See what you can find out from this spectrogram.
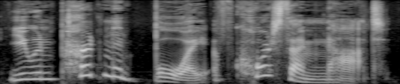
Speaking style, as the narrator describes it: exclaimed Sally, with an air that proved the contrary

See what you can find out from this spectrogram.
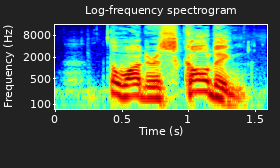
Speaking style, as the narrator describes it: I cried

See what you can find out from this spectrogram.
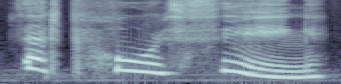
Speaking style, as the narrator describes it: cried Sarah softly when she saw her

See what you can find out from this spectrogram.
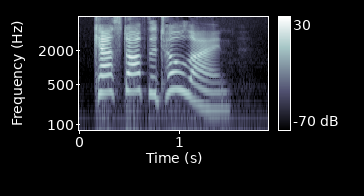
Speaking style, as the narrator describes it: shouted Christie at the top of his lungs

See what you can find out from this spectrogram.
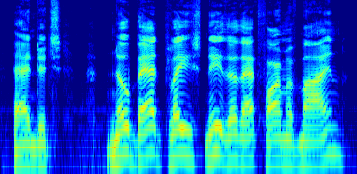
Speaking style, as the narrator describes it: cried the old man, cheerily, as if there was something positively delightful in the prospect

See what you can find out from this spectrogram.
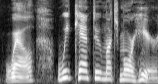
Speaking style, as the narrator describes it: said Mr

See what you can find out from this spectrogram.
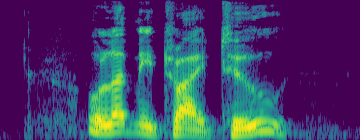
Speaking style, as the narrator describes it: cried the prince

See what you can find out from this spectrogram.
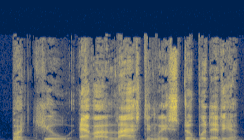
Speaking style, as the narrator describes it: shouted Mr

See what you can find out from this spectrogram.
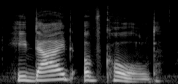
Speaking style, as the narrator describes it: said Long Arrow

